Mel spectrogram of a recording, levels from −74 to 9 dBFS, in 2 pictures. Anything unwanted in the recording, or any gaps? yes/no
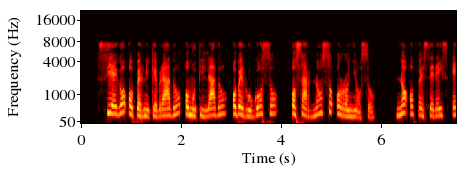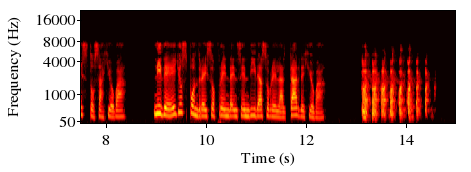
yes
